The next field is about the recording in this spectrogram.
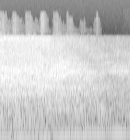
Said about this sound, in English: He scrambled out after the bus, shoes untied, and nearly tripped over himself. Wait, I'll be right... Oh, bye, bus.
